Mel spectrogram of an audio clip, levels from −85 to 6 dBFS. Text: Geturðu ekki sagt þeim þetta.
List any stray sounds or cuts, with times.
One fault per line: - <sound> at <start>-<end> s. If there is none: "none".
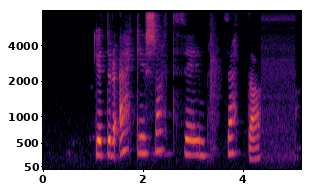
none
